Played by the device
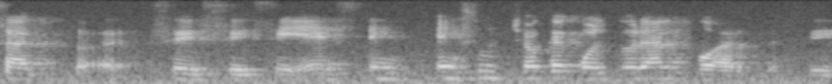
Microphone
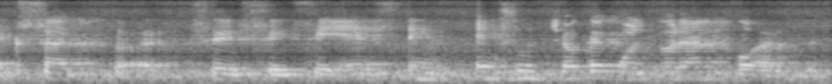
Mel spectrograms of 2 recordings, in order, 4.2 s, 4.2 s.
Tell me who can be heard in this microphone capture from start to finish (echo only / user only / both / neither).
echo only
